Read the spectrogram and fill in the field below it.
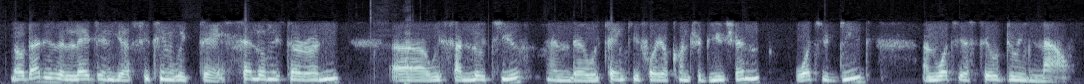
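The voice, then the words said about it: Non-South African foreign accent. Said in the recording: “from my accent you can see that I'm not originally from South Africa”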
